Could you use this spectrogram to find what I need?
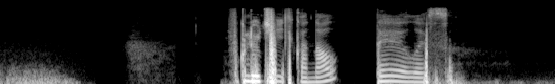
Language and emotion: Russian, neutral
